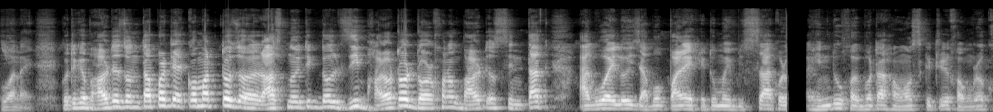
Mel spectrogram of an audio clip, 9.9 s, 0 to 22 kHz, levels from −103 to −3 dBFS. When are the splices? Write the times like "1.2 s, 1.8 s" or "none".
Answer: 8.1 s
